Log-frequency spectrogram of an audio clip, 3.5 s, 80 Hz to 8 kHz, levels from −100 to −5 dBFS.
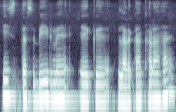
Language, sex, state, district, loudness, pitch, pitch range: Hindi, male, Bihar, Patna, -13 LUFS, 135 Hz, 130-140 Hz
